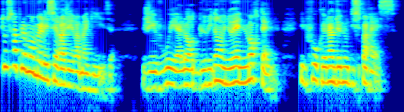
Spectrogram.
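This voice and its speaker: A woman's voice: on the low side, big pitch swings, brisk, warm tone. A woman doing a ruthless scheming young man. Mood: bitter.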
